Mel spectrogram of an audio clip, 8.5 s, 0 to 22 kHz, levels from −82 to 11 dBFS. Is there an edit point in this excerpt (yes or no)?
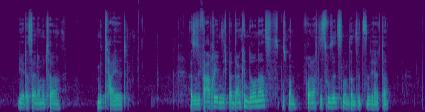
no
